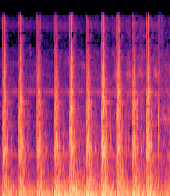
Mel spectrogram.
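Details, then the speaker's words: Astra/Vectra/Zafira brake caliper tapped by hand: rapid hollow metallic knocks, heard on cobbles or dirt roads; worn guide pin may let it rattle, started after fitting different pads, likely the pad: suspected brake pad rattle in caliper. "às vezes acontece desse pino aqui dentro que segura essa parte móvel ele gastar e começa a bater Olha aqui eu vou dar umas batidas aqui na pinça e vocês vão escutar o barulho"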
